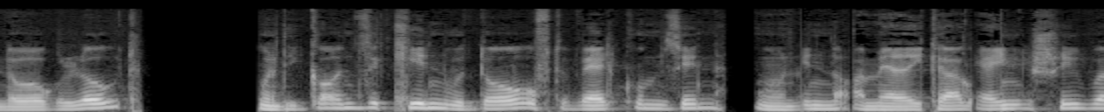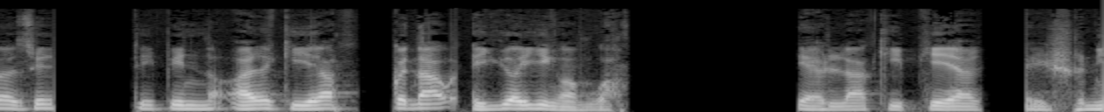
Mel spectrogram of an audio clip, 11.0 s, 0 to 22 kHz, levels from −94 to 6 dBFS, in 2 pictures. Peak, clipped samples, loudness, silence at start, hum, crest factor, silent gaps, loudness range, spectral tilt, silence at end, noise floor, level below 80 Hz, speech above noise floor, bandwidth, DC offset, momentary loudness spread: -2 dBFS; under 0.1%; -19 LUFS; 0 s; none; 18 dB; none; 2 LU; -7.5 dB/octave; 0 s; under -90 dBFS; -50 dBFS; over 72 dB; 16 kHz; under 0.1%; 8 LU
